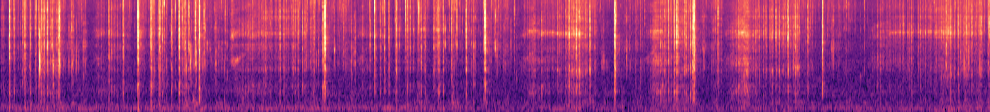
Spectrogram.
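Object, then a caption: Bar of soap shaved with a blade. A solid, dry white Aroma bar soap held in the hand is shaved with a utility knife blade. Quiet, bright, crisp scraping and crumbly crackling strokes repeat throughout, with sharp ticks standing out above a soft hiss.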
